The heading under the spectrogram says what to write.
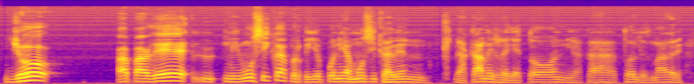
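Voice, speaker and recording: A man's voice: mid-range voice, normal speed, dry recording. A young man, telling a story in a casual chat and mixing English words into his slang. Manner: animated, mixes English words into Spanish slang.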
